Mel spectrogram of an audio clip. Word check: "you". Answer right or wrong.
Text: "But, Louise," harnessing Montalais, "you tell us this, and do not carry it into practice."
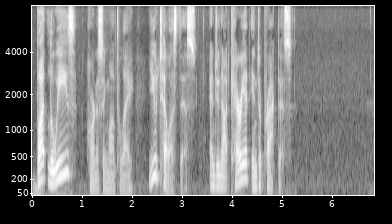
right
